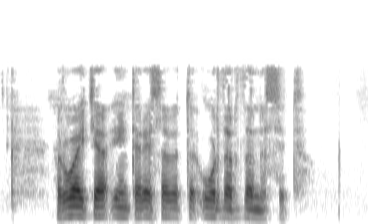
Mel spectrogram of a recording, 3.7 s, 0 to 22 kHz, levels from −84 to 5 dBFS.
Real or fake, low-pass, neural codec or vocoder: real; 7.2 kHz; none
